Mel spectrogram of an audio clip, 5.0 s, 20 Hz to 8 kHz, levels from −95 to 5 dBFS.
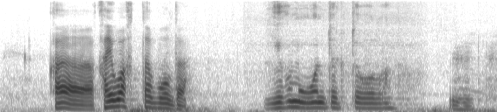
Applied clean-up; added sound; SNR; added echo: none; Rain; 20 dB; none.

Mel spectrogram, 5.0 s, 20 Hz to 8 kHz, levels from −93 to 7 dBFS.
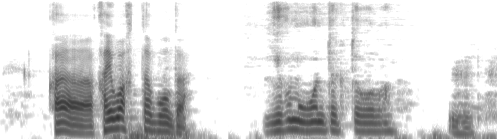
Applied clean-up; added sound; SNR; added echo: classical method Wiener filter.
